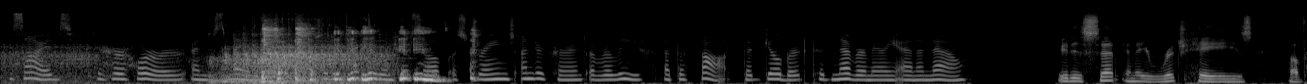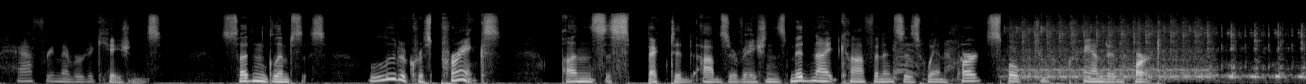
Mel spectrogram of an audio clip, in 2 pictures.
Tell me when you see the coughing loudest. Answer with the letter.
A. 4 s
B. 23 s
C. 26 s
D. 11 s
A.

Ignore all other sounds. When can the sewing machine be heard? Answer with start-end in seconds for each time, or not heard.
0.0-4.2, 23.1-26.0.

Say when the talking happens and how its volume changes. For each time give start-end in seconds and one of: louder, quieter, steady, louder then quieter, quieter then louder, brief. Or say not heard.
0.1-9.7 steady
10.6-24.7 louder.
